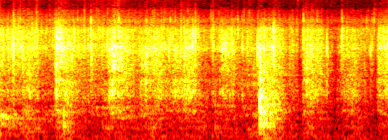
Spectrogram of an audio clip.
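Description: Urad dal and red chillies are fried in oil in a pan, a soft close sizzle broken by stirring scrapes and one sharper clatter of the spoon against the pan.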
